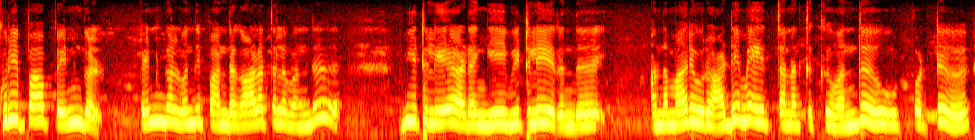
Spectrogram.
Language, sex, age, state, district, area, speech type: Tamil, female, 30-45, Tamil Nadu, Coimbatore, rural, spontaneous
